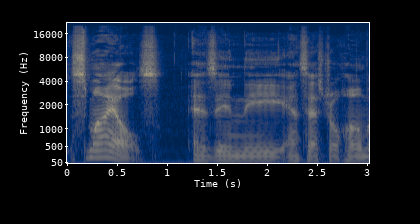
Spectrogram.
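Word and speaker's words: Smials: Bellon the Wise asks, how does one pronounce smiles, as in the ancestral home of the Tooks?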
